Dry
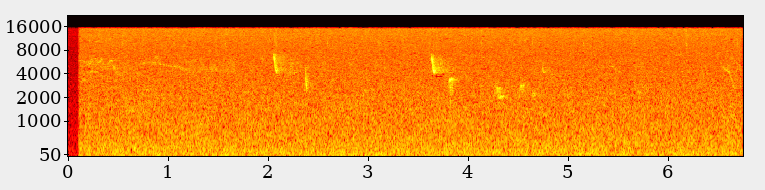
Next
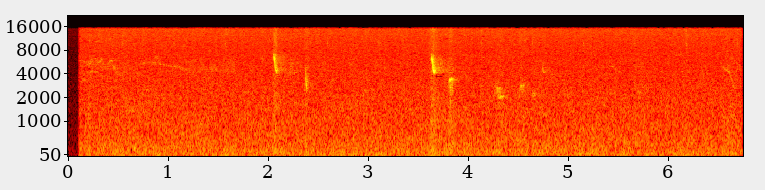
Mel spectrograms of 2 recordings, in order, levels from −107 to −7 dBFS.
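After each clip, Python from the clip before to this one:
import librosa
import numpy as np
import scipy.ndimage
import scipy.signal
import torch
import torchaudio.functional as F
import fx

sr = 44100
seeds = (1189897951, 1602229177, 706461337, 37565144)

y = fx.upward_expand(x, sr, threshold_db=-41.0, expansion=1.5)
y = y * 10.0 ** (-4.0 / 20.0)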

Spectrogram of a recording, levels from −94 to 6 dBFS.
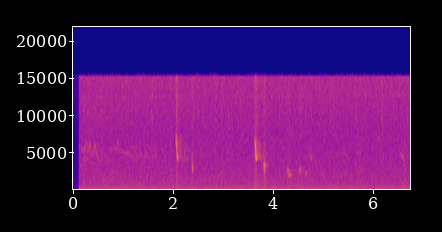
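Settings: y = fx.octave_divider(x, sr, octaves=1, level_db=-1.0)
y = y * 10.0 ** (-1.5 / 20.0)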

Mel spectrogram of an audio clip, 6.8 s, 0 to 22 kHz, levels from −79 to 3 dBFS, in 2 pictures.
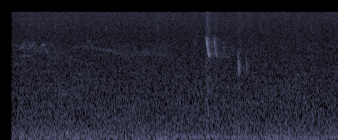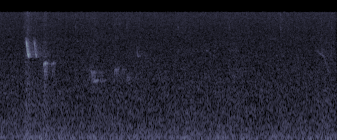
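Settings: y = x + 10.0 ** (-9.0 / 20.0) * np.pad(x, (int(78 * sr / 1000.0), 0))[:len(x)]
y = y * 10.0 ** (-3.5 / 20.0)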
